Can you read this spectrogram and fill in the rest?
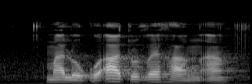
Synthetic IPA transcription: malʊkʼɔʔat͡ɬʼʊt͡ɬʼɛχaŋ̩ʔa

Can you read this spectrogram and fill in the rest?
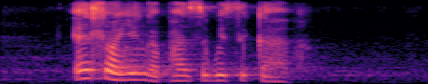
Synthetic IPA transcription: ɛɬɔɲɛŋʱapʰansik̬wesiɡ̥ʱaːɓa

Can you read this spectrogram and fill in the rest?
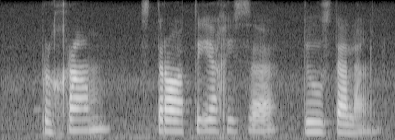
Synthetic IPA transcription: pruχrɐm | strɑtiəχisə | d̥ulˠstælə̰ŋ

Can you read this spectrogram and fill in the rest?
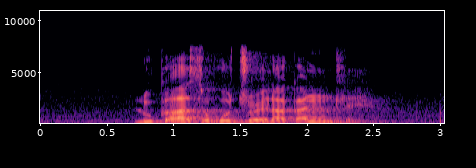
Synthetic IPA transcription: lʊkʼasɪɣʊt͡ʃʼwɛlakʼan̩ːt͡ɬʼɛ

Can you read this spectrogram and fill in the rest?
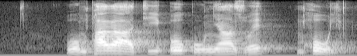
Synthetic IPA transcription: wom̩pʰak̬atʰioɡ̥ʱuɲazwɛ | m̩xʰuːli

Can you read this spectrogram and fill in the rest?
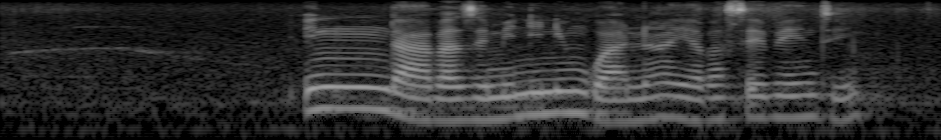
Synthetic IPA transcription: iːndʱaɓazemininiŋɡʱwanajaɓasɛɓeːnd͡zʱi

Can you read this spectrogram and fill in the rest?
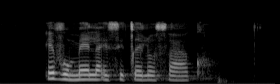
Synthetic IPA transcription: evumɛlaisiǀɛlɔsaːkʰɔ̥

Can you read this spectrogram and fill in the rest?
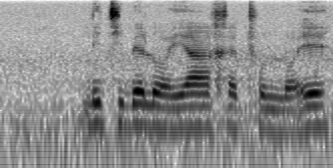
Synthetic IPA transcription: lɪtʰibɛlɔjak͡xʰɛtʰʊl̩lɔɪ

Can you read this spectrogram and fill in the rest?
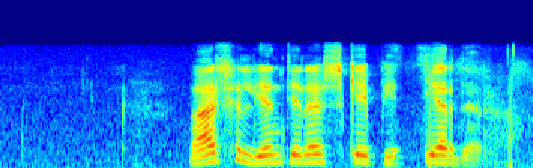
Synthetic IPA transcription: væːrsχəliəntələskɛpiərdə̰r

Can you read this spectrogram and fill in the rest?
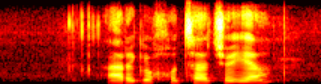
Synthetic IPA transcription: aɾɪkʼɪk͡xʰʊtʰat͡ʃʼɔja

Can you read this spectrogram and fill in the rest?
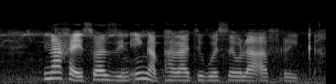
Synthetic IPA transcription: inaxajɛswaziniiŋapʰak̬atʰik̬wɛsewulaʔafriːk̬ḁ

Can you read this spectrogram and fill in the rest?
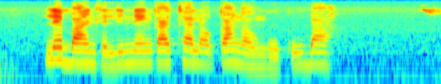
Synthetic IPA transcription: lɛɓand͡ɮʱalinɛŋkʼatʰalakʼaŋɡʱaŋɡʱokʼuːɓa

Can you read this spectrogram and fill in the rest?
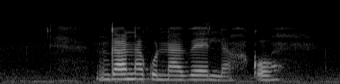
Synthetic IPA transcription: ŋɡanakʼunaβɛlakʼɔ

